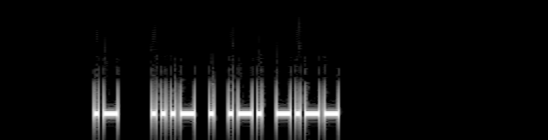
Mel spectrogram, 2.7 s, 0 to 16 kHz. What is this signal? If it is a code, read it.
Morse code, heard as a keyed tone, about 50 wpm, 700 Hz. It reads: A VERY
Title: Sets of 2 Words 50wpm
